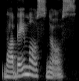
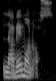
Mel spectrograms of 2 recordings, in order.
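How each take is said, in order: First: An s sound comes before the final nos. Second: No s sound comes before the final nos. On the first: The speaker calls it wrong. "instead of saying" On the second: The speaker calls it right. "you're going to say"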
